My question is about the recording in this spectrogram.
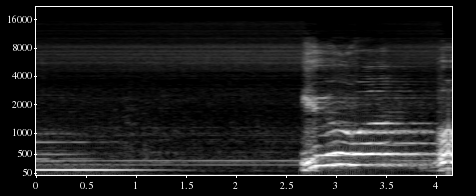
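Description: Live band with acoustic guitars and male vocals: a held chord rings and dies away, then about three-quarters of the way through, male singing comes back in with the band.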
